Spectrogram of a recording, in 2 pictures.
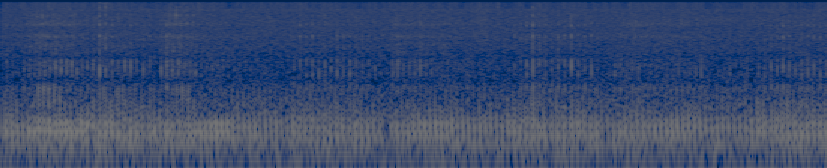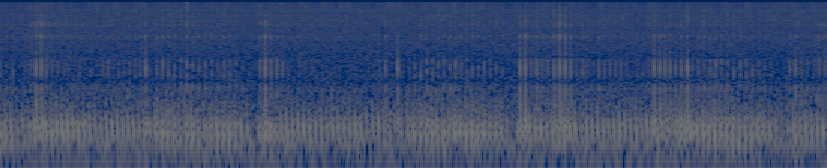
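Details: Stray cats and kittens of one family sleep packed together in a cramped spot; a steady low rumbling purr runs throughout, with soft rhythmic pulses and occasional faint clicks and rustles.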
